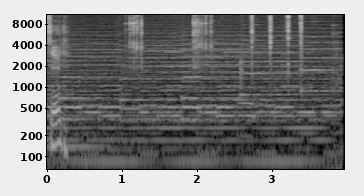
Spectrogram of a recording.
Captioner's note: ratchet clicks away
